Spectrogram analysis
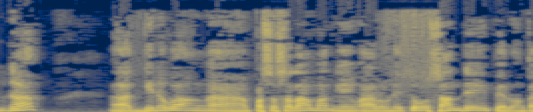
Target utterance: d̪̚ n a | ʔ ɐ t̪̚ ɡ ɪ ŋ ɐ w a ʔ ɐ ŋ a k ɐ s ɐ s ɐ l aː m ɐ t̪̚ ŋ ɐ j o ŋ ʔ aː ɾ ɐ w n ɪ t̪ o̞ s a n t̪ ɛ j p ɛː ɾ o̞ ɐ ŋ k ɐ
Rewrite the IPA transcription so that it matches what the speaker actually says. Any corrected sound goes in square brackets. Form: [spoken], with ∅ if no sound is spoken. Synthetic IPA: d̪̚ n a | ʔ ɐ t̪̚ ɡ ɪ [n] ɐ w a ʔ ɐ ŋ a [p] ɐ s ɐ s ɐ l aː m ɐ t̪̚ ŋ ɐ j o ŋ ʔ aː ɾ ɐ w n ɪ t̪ o̞ s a n [d̪] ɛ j p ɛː ɾ o̞ ɐ ŋ k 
